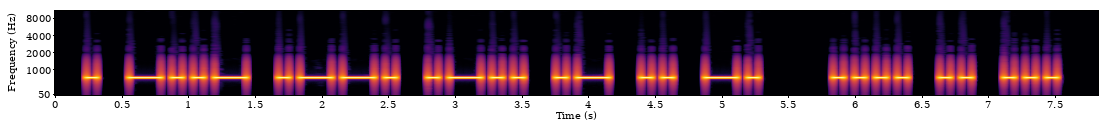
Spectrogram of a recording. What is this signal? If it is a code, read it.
Morse code, heard as a keyed tone, about 15 wpm, 700 Hz. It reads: EXPLAIN HIS
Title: Sentences from Top 1100 Words 15wpm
